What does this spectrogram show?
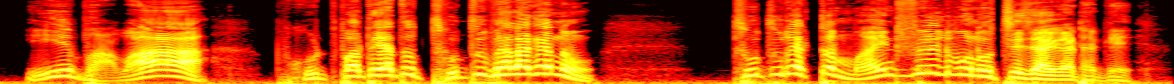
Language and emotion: Bengali, disgusted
